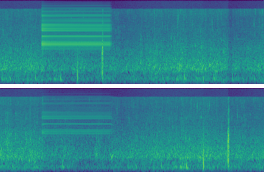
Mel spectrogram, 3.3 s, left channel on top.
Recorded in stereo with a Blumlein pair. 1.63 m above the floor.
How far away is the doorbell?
About 0.5 m.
